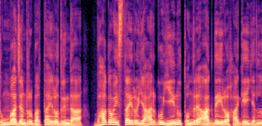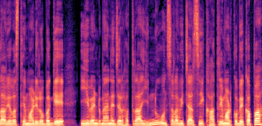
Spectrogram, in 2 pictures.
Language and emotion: Kannada, fearful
